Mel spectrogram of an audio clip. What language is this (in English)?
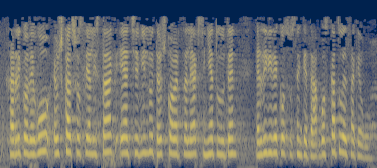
Basque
